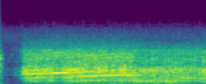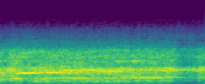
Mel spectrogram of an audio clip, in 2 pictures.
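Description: Steady car engine noise as the car drives off, starting abruptly and then running loud and even for several seconds with a droning, slightly shifting tone. No voices are heard.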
